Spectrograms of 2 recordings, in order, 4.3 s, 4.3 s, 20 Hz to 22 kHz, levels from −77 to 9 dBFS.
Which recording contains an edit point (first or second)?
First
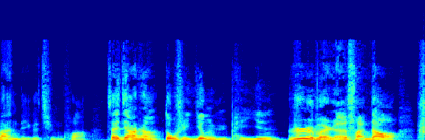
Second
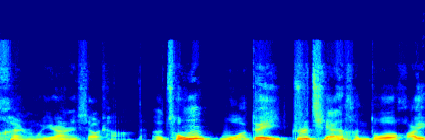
second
